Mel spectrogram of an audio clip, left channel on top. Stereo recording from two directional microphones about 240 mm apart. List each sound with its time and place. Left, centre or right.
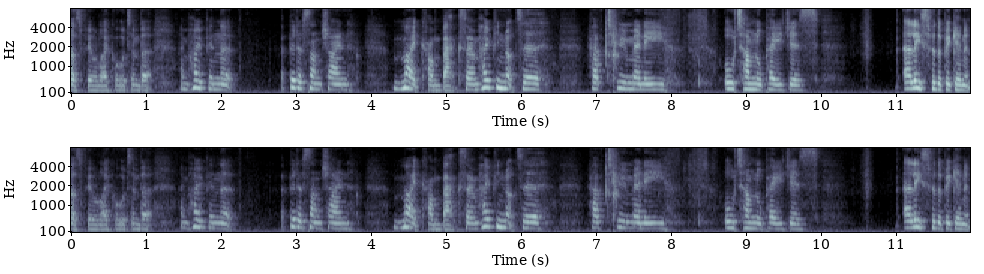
0.0 s speech: left
11.1 s speech: left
